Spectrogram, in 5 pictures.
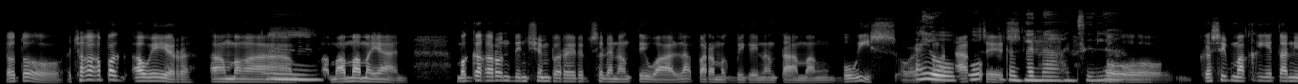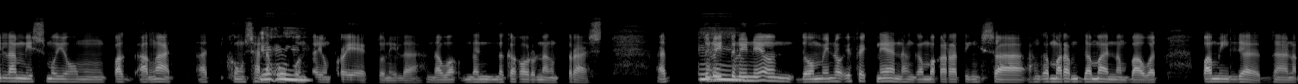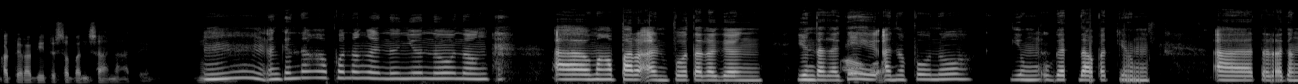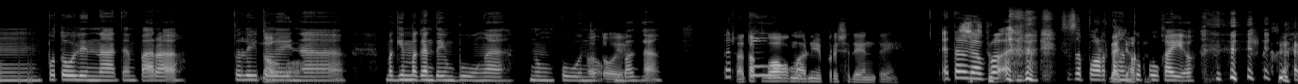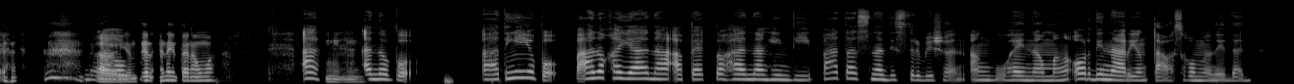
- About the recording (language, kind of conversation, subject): Filipino, unstructured, Ano ang opinyon mo tungkol sa patas na pamamahagi ng yaman sa bansa?
- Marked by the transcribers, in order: "rin" said as "ren"; tapping; unintelligible speech; other background noise; sniff; chuckle; laughing while speaking: "Sinong"; chuckle; sniff; wind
